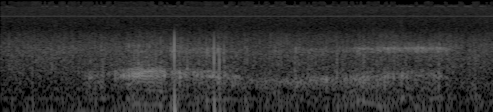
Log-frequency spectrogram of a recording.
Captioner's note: wolfman growling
